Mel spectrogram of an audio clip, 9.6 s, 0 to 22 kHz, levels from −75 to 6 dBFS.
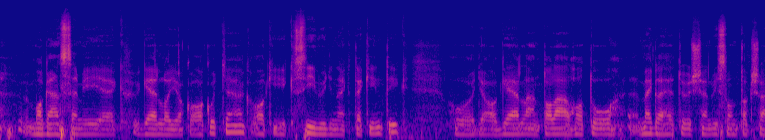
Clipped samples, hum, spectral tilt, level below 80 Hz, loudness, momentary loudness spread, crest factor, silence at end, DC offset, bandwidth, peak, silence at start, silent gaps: under 0.1%; none; -3 dB/octave; -58 dBFS; -35 LUFS; 12 LU; 24 dB; 0 s; under 0.1%; over 20 kHz; -12 dBFS; 0 s; none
